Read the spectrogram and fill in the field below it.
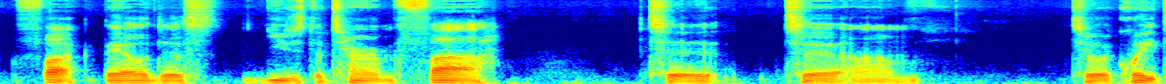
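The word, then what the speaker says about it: phở: Vietnamese noodle soup it's spelled pH but it's pronounced fa and as I and it's also funny cuz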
